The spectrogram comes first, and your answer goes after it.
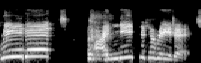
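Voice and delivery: put-on insistent shouting, loud, each word very slow. Retelling dropping off a book for a friend, retelling own shouting. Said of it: "I literally was shouting".

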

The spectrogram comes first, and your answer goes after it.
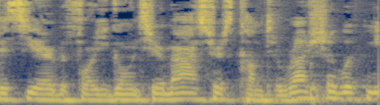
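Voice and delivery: ordinary talk

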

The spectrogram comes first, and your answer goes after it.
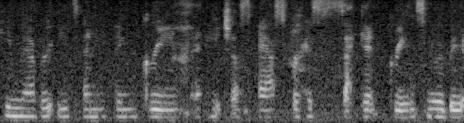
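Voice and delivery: very quiet, hushed half-whisper. Retelling what a mom half-whispered about her son: imitating a half-whisper. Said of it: "the mom whispered".

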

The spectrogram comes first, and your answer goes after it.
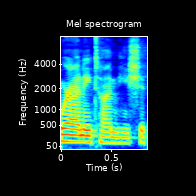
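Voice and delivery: plain

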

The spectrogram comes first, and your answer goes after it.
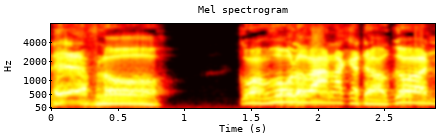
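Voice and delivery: very gruff, rasping, creaky high voice. Game master voicing someone heard from the direction of a doorway: very gruff voice. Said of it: "you actually hear this very gruffy voice".

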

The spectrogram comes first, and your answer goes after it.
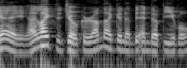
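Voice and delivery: mock angry, slow yelling. Mocking angry fans who defend a villain: imitating angry neckbeards yelling. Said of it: "a lot of angry neckbeards being like".

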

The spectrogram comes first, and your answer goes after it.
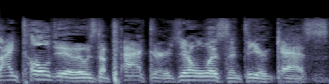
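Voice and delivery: put-on angry, scolding celebrity-style voice. Retelling how a guest got mad at them: imitating Denis Leary getting mad. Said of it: "Got all mad at us".

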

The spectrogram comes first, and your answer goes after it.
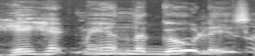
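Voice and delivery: very high-pitched put-on Indian accent. Quoting what the speaker's grandpa says, in an indian accent. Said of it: "Especially with an Indian accent".

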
